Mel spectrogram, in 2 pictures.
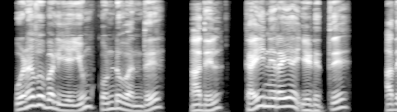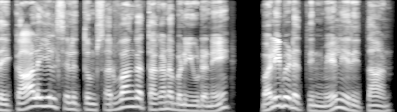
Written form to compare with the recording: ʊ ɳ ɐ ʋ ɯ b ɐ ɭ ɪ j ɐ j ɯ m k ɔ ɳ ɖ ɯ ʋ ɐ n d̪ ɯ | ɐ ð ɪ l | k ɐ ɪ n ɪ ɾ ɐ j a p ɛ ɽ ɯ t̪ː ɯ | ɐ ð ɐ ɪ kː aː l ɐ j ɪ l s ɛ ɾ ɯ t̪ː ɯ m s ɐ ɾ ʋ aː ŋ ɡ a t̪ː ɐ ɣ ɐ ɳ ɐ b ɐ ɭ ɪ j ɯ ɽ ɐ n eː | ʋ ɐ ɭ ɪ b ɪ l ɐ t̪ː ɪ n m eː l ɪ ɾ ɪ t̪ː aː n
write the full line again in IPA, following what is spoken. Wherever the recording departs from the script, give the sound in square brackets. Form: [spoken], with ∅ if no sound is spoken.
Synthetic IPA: ʊ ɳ ɐ ʋ ɯ b ɐ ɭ ɪ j ɐ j ɯ m k ɔ ɳ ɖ ɯ ʋ ɐ n d̪ ɯ | ɐ ð ɪ l | k ɐ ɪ n ɪ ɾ ɐ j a [ʔ] ɛ ɽ ɯ t̪ː ɯ | ɐ ð ɐ ɪ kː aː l ɐ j ɪ l s ɛ [l] ɯ t̪ː ɯ m s ɐ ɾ ʋ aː ŋ ɡ [ɐ] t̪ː ɐ ɣ ɐ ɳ ɐ b ɐ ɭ ɪ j ɯ ɽ ɐ n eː | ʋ ɐ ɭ ɪ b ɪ [ɽ] ɐ t̪ː ɪ n m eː l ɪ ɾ ɪ t̪ː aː n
